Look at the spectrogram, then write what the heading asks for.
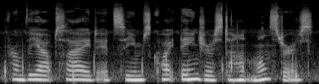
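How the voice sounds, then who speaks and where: An actress playing a guarded undercover inquisitor in a fantasy audio drama, with a polite, careful way of speaking. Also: female voice, mid-range voice, little pitch movement, moderate pace, dark tone, a little hiss or hum, lightly acted. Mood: polite, wary. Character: guarded undercover female inquisitor posing as businesswoman.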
